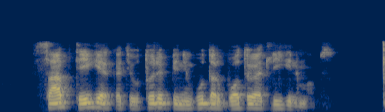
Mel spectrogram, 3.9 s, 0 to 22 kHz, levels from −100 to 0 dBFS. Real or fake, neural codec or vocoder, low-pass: real; none; 5.4 kHz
